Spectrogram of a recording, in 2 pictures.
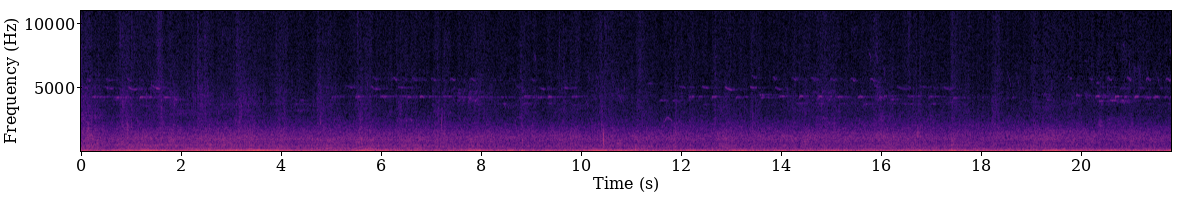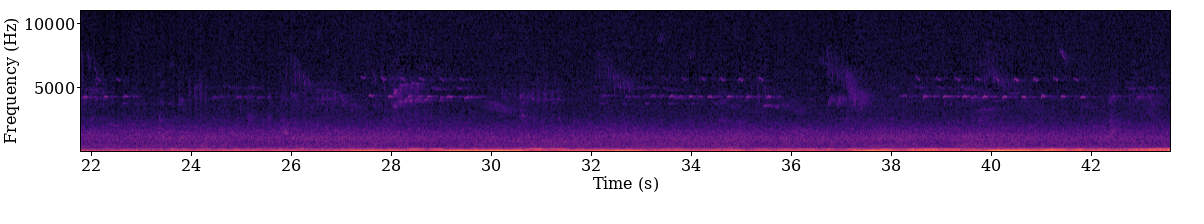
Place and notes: hochdahl, neanderkirche, friedhof
project: :resonanzen - neanderland soundmap nrw: social ambiences/ listen to the people - in & outdoor nearfield recordings
friedhof an der neanderkirche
